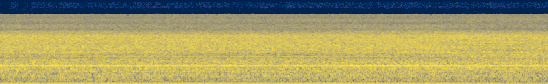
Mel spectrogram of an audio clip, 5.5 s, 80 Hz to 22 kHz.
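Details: Gigabyte P4 Titan DDR motherboard after recapping and reseating the graphics card, analyzer card removed: steady, even fan whir with a faint constant tone and no beeps at all; board powers on normally and gives a picture.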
